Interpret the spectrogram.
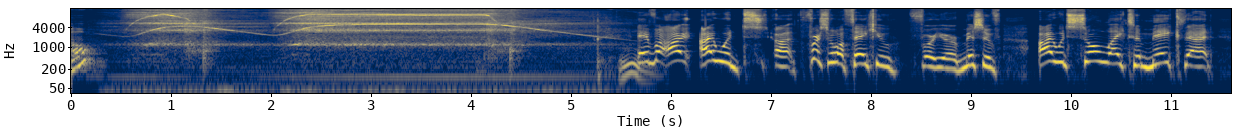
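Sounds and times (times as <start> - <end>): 
dental drill whirring: 0.2 - 5.9
speech: 5.5 - 11.5.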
